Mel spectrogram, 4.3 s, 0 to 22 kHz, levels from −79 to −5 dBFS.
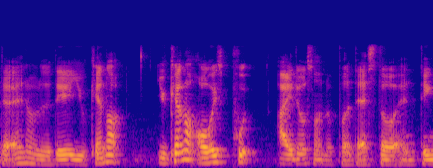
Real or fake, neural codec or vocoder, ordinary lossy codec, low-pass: real; none; none; 7.2 kHz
